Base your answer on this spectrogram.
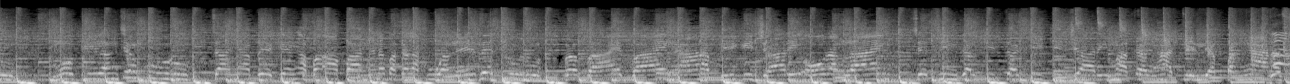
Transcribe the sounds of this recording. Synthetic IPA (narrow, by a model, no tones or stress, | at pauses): mobilaŋt͡ʃaŋbuɾusaɲabɛkɛŋapaʔːpananabakalakuanlebɛt̪uɾubəbaɛbaɛŋanappiɡid͡ʒaɾioɾaŋlaɛŋsɛt̪iŋɡalkit̪akiɡid͡ʒaɾimakaŋɦat̪iliapanŋana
